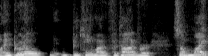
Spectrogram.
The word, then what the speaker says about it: Bruno: And I say in the beginning that the way he pronounces his name, it's almost like he's a big Russian bear. It's like Bruno, and Bruno became our photographer.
